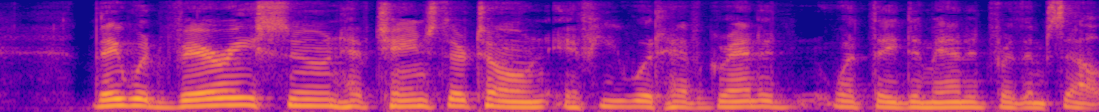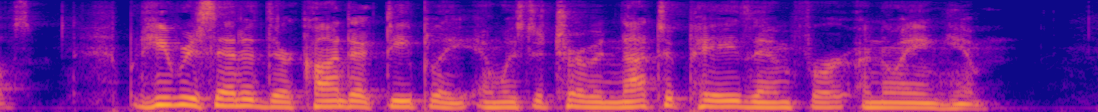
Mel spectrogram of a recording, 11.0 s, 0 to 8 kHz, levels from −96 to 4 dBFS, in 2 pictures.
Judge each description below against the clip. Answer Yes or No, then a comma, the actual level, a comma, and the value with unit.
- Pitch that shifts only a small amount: No, average, 3.1 semitones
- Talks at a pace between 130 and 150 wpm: No, average, 185 wpm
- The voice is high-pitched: No, medium, 145 Hz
